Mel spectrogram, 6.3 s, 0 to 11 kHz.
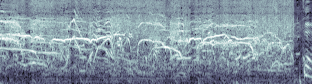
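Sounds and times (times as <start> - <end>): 
water fountain spray splashing: 0.0 - 6.0
children shrieking and shouting in a water fountain: 0.0 - 6.1.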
